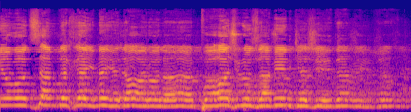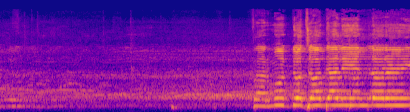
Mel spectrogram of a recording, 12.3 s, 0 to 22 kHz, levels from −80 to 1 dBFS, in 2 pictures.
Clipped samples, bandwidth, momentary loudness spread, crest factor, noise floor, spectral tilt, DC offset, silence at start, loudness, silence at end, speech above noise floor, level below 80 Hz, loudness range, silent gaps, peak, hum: under 0.1%; 16 kHz; 24 LU; 18 dB; -37 dBFS; -1.5 dB/octave; under 0.1%; 0 s; -15 LUFS; 0 s; 21 dB; -68 dBFS; 20 LU; none; 0 dBFS; none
